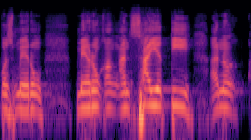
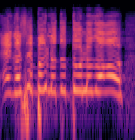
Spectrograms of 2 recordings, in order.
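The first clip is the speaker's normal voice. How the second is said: higher, nagging wife's voice; complaining wife; 8 semitones higher, 5 dB louder than usual. Retold or imitated. Pastor acting his wife's complaint in their quarrel, high and nagging. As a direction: whine out her grievance like the wife.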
